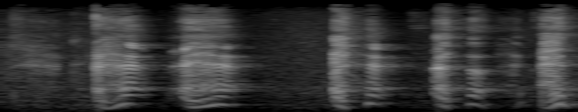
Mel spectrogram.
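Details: A little boy with a slight cold gives about five short, deliberate fake coughs on request, a playful voluntary cough rather than an illness cough.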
